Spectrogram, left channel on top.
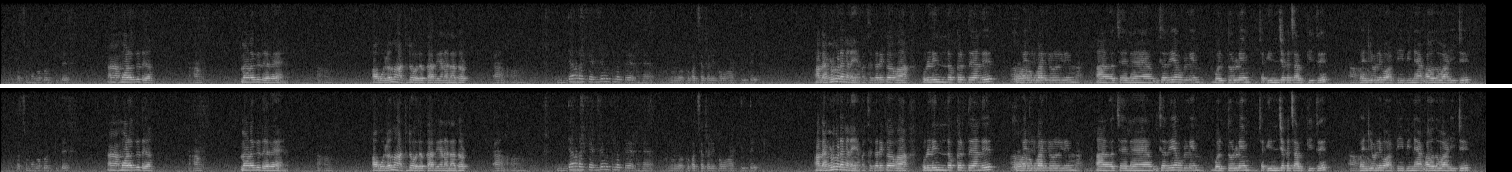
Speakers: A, on the right; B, on the right.
A: പച്ചമൊകൊക്കെ ഇട്ടിട്ട്
B: ആഹ് മുളകിട
A: അഹ്
B: മുളകിട ലെ
A: ആഹ്
B: ആ ഓരോ നാട്ടിലും ഓരോ കറിയാണ് അല്ലാ
A: ആ ആ എന്റെ
B: ആഹ്
A: അവിടെക്കെ എൻ്റെ വീട്ടിലൊക്കെ അങ്ങനെ നമ്മളക്കെ പച്ചക്കറിയൊക്കെ വാട്ടിട്ട്
B: ആ ഞങ്ങള് ഇവടെങ്ങനെയാ.
A: അങ്ങനെ വെക്ക
B: പച്ചക്കറിയൊക്കെ വാ
A: ആഹ്
B: ഉള്ളിന്തൊ കെടുത്ത് ത്താണ്ട്
A: ആഹ്
B: വല്യ
A: ആഹ് വാട്ടിട്ട്
B: വല്യുള്ളിയും
A: ആഹ്
B: ആഹ് ചേന വേ ചെറിയ ഉള്ളിയും വെളുത്തുള്ളിയും ഇഞ്ചിയൊക്കെ ചതിക്കീട്ട്
A: ആഹ്
B: വല്യുള്ളി
A: ആഹ്
B: വാട്ടി പിന്നെ അതൊന്ന് വാടിട്ട്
